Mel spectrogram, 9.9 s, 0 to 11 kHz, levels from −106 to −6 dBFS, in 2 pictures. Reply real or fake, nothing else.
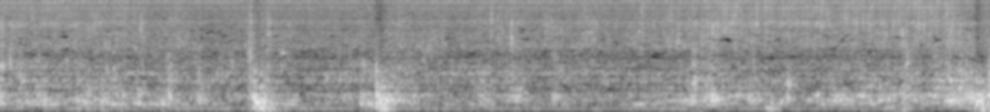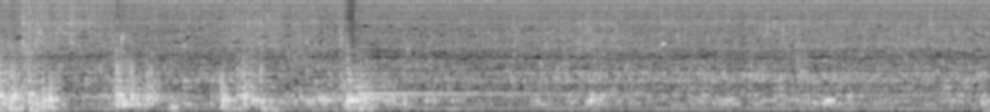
real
